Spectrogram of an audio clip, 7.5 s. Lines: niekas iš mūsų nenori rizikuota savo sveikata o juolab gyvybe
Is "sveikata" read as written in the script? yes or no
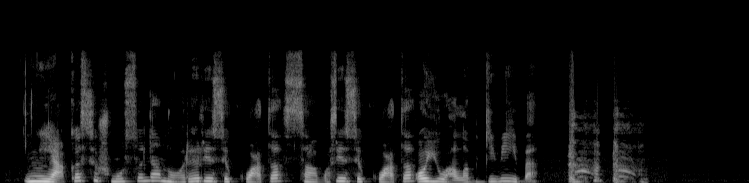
no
